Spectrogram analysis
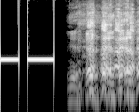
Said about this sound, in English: Yeah. We might have to beep that. Yeah, we might have to beep that out.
